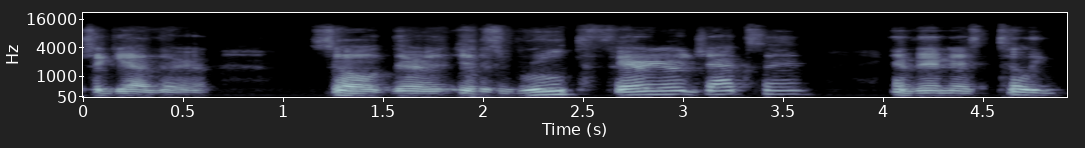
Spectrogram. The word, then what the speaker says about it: Farrier: Is it Farrier Couture? Yeah, like with the ER, like Farrier, Oh, Farrier.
